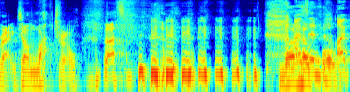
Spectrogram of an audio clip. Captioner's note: snickers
